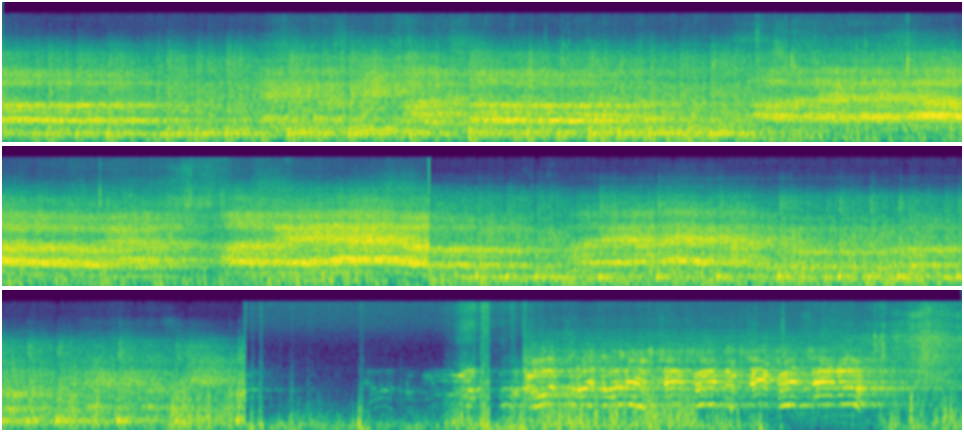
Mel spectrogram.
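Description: A large crowd of football supporters chanting together in unison. About four seconds before the end the sound briefly goes muffled and thin, then closer voices come back in.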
